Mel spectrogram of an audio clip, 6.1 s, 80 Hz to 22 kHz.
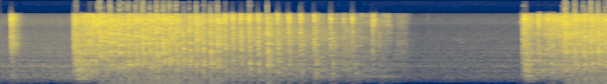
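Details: Briggs & Stratton 17.5 OHV single-cylinder mower engine with an oil-consumption history, just after valve adjustment, compression release working and spark confirmed: fires, surges unevenly with pops, dies and catches again; owner believes the carburetor is still starving it of fuel.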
